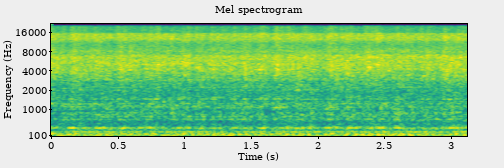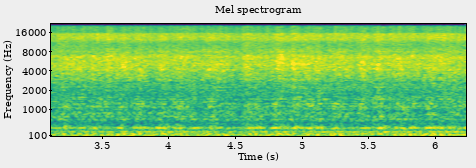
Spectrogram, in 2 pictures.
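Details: Kyle Petty Pontiac race car V8 running in shop after electrical fix and carburetor bowl priming: deep, loud idle with steady throbbing lope, no knocks or misses; healthy, though cranking voltage drop remains, rewire planned.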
